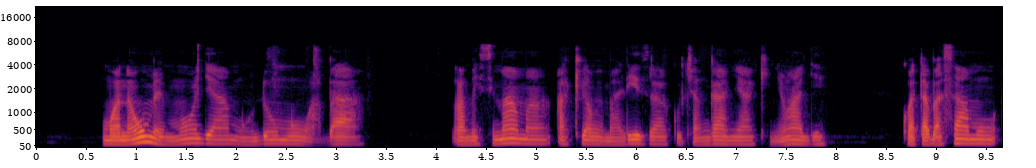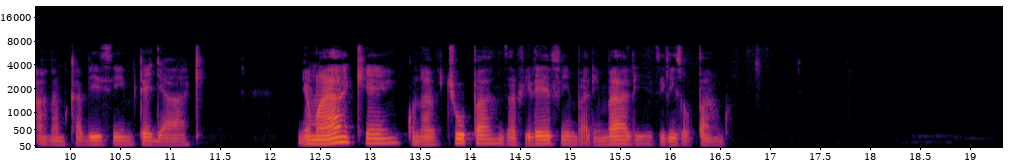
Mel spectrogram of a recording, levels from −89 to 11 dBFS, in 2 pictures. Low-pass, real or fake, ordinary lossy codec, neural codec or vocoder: 7.2 kHz; real; MP3, 48 kbps; none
